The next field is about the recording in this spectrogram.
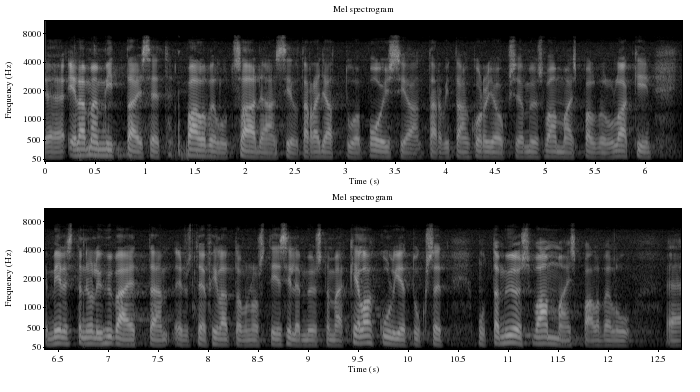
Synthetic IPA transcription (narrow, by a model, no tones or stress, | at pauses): ʔelæmæmːit̪ːɑiset̪pɑlʋelut̪sɑːdɑːnsielt̪ærɑjɑt̪ːuɑpoisjɑt̪ɑrʋit̪ɑːŋkorjɑuksiɑmyøsʋɑmːɑispɑlʋelulɑkiːnjɑmielest̪æniolihyʋæet̪ːæedust̪ɑjɑfilɑt̪ːoʋnost̪iesilːemmyøsnæmækelɑkuljet̪ukset̪ | mut̪ːɑmyøsʋɑmːɑispɑlʋelu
